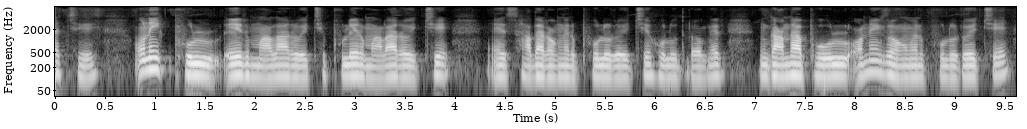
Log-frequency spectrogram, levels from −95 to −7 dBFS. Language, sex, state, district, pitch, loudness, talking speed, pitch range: Bengali, male, West Bengal, Dakshin Dinajpur, 120 Hz, -20 LUFS, 135 wpm, 115-130 Hz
